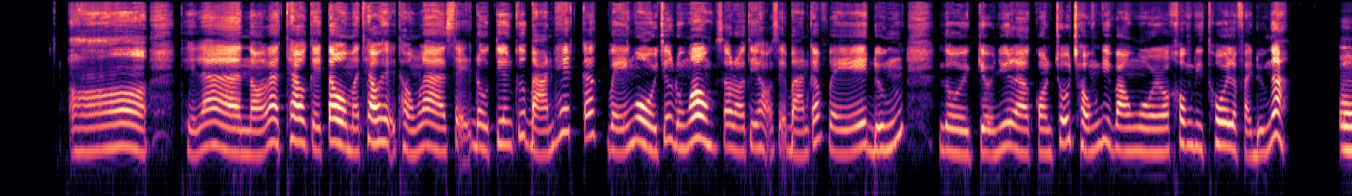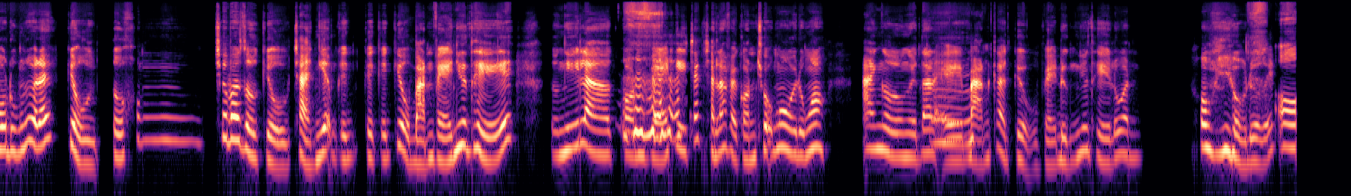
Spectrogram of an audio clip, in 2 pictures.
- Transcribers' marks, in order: tapping; laugh; laughing while speaking: "Không hiểu"
- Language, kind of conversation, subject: Vietnamese, podcast, Bạn có thể kể về một sai lầm khi đi du lịch và bài học bạn rút ra từ đó không?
